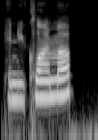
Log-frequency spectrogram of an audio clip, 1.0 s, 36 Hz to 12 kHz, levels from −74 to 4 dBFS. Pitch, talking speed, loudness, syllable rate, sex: 210 Hz, 245 wpm, -15 LUFS, 5.4 syllables/s, female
